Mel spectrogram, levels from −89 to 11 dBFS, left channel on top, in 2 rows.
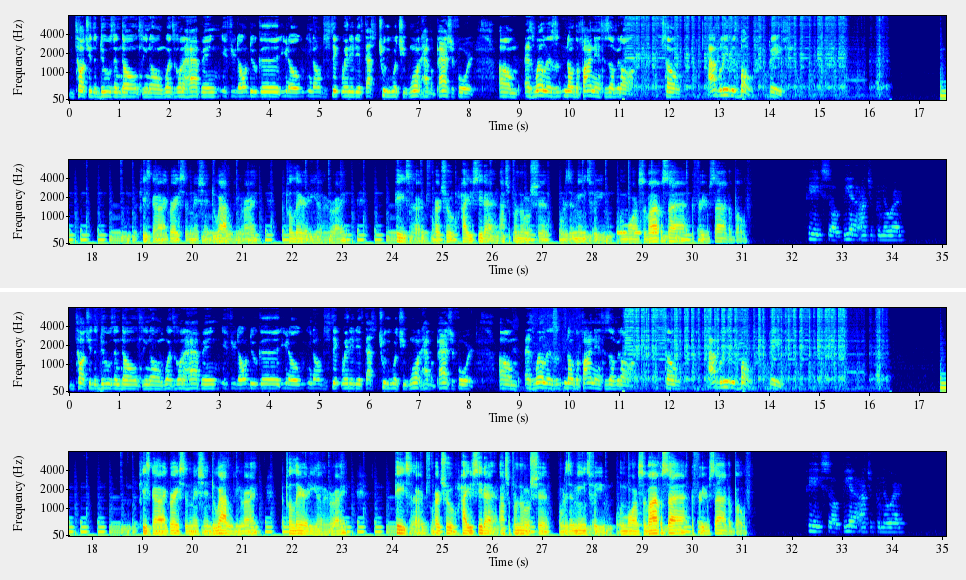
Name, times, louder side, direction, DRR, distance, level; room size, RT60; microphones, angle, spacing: voice 1, 0.0-8.1 8.3-11.3 11.9-12.2 12.8-14.5, left 4 dB, 75° left, 0.7 m, -29 dB
Printer, 11.1-16.4, right 4 dB, 60° right, 1.0 m, -40 dB
sound 1, 17.4-30.3, equal, 5° right, 1.5 m, -31 dB
voice 2, 19.0-21.3 21.9-23.1 24.1-31.1, right 7 dB, 90° right, 0.3 m, -23 dB
voice 3, 32.3-34.4, left 1 dB, 35° right, 1.7 m, -48 dB
4.1 x 2.2 x 2.6 m
head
